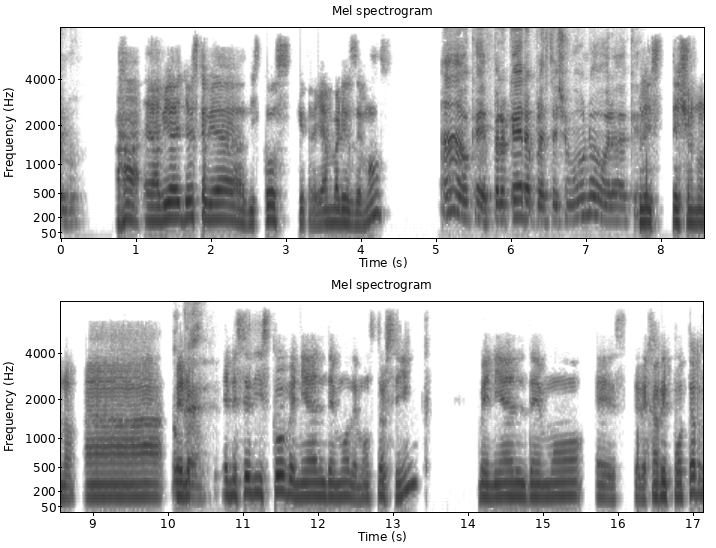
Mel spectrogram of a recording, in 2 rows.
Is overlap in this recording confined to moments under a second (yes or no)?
yes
